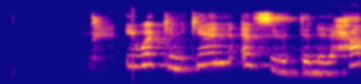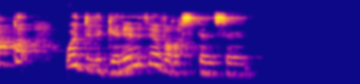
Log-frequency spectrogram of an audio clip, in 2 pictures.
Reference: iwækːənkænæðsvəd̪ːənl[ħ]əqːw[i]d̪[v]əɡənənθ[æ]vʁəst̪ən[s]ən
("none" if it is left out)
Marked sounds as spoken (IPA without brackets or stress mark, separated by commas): ħ, æ, v, æ, s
